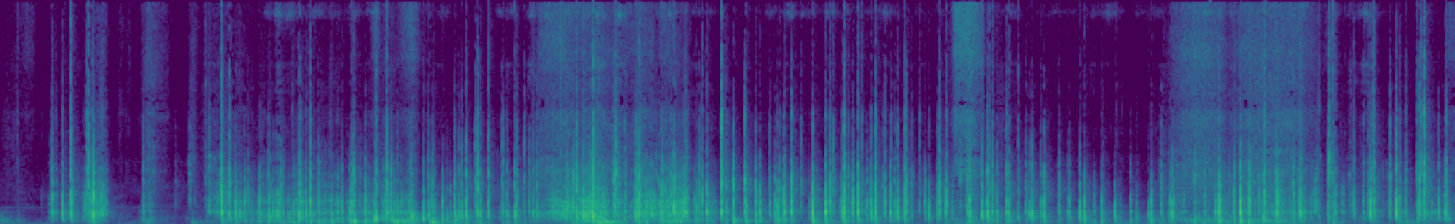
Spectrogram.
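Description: Long acrylic nails tap the front cover of a closed pink notebook with a hard cardboard cover and a solid stack of paper, lying flat on a wooden desk. A few scattered taps give way after about two seconds to a dense, continuous run of quick, dry, crinkly clicks. The clicks stay steady to the end.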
